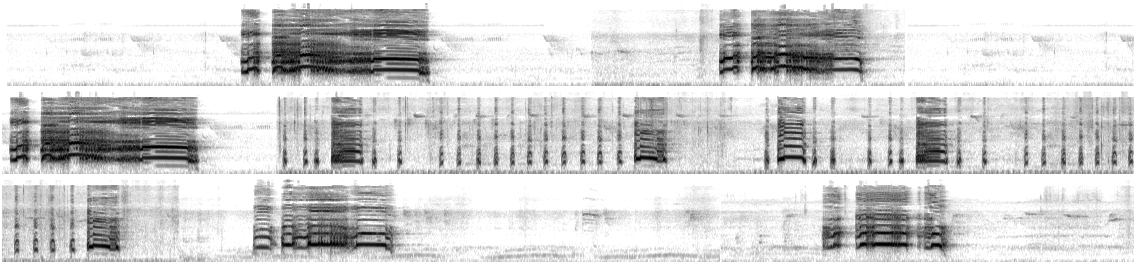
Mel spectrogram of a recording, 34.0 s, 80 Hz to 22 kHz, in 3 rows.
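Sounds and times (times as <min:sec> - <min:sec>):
rooster crowing: 0:02.4 - 0:04.4, 0:07.2 - 0:08.8, 0:11.4 - 0:13.4, 0:14.4 - 0:15.1, 0:15.8 - 0:18.2, 0:18.9 - 0:19.6, 0:20.2 - 0:21.2, 0:22.8 - 0:23.9, 0:25.2 - 0:26.8, 0:30.8 - 0:32.3
chicken clucking: 0:14.1 - 0:25.7, 0:26.6 - 0:31.0.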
